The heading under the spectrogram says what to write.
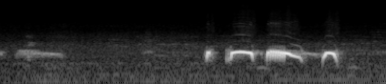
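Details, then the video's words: After a soft drawn-out coo, a spotted dove delivers its loud four-note phrase: a short lead note, two arched coos, and a quick ending note. "Tiếng cu gáy"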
